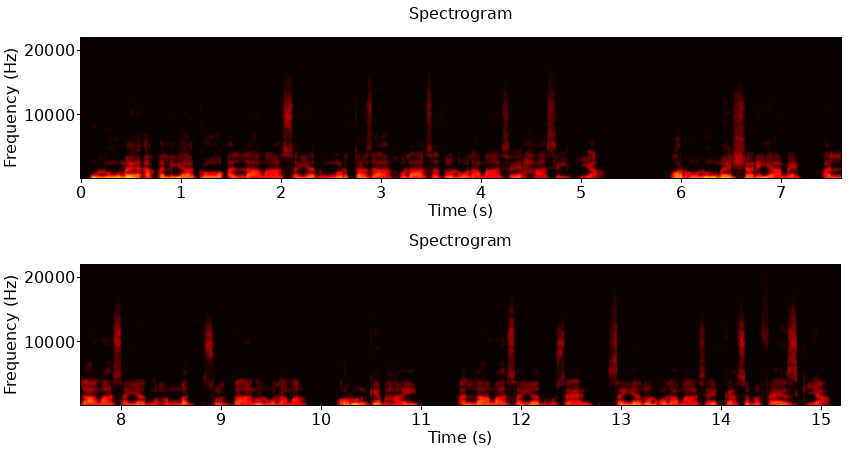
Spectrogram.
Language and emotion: Urdu, neutral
